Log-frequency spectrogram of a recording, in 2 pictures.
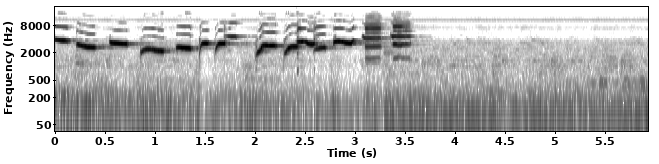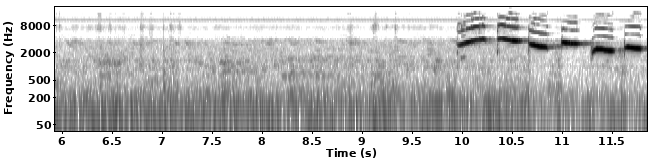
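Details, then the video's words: Afternoon ngeplong song of an Oriental magpie-robin, loud and relaxed with variations: quick bright whistled phrases and a short harsh buzzy burst, then about six seconds of quiet before the sweet whistling resumes. "SUARA KACER NGEPLONG SANTAI|VARIASI DI SORE HARI"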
